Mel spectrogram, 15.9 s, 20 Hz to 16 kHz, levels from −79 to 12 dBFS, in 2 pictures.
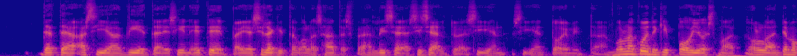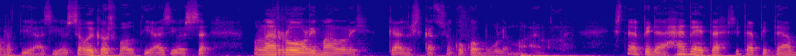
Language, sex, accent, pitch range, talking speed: Finnish, male, native, 120-140 Hz, 125 wpm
